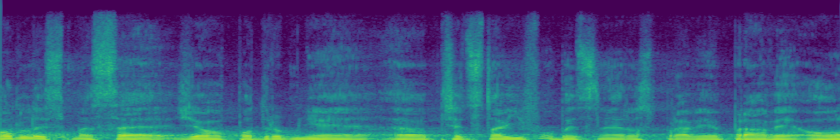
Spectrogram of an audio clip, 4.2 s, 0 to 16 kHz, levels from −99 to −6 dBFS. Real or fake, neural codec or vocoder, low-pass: fake; vocoder, 44.1 kHz, 128 mel bands every 512 samples, BigVGAN v2; 14.4 kHz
